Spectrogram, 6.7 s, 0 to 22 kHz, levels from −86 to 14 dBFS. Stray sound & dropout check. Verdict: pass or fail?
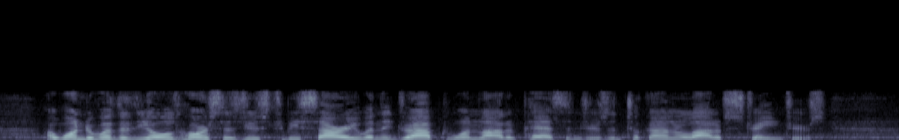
pass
